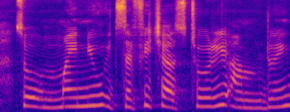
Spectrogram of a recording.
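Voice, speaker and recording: Noticeable background noise behind a woman's high pitch and fairly even intonation. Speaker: blogger and social media enthusiast. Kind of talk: TV talk show interview.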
